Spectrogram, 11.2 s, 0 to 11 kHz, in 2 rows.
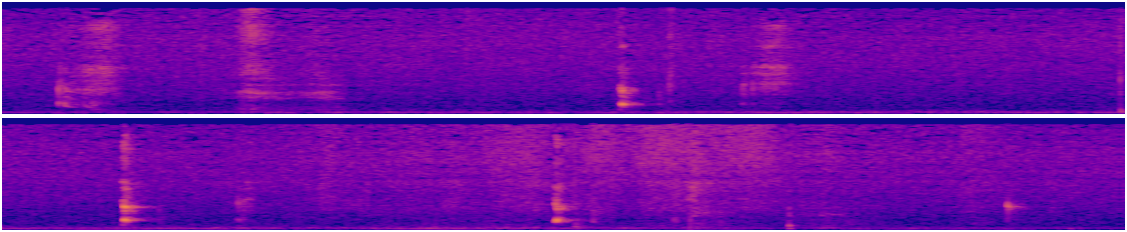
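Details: Sharp, brief hiccup clicks every two to three seconds, about four in eleven seconds, over faint room hum; hiccups on day 19 of a recorded episode.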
